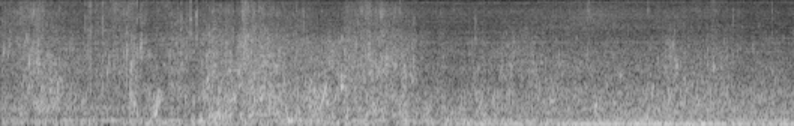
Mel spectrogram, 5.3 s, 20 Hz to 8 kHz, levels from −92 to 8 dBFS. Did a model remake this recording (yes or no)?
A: no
